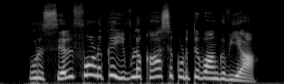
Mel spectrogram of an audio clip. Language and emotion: Tamil, angry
